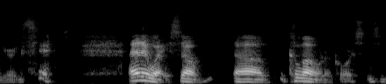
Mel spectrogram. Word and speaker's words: Cologne: method of taking your exams anyway so uh cologne of course is the pronunciation so why is this the one Cathedral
